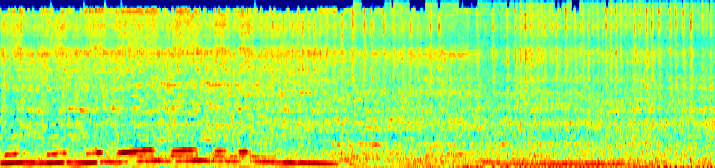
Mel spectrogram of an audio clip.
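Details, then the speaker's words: Cheap used two-stroke snowmobile, carburetor plugged with a bolt: revs rise and fall with a sharp, raspy crackle on the exhaust note; exhaust leak from a hole in the exhaust. "Got a hole in the exhaust right there."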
